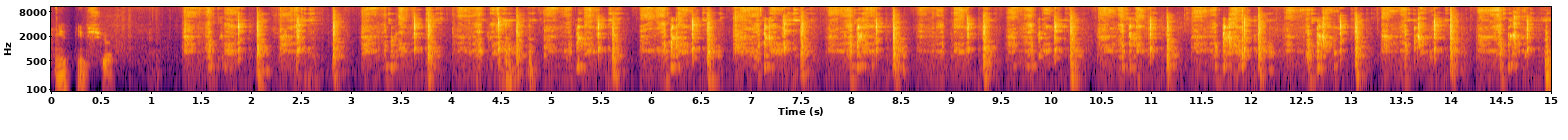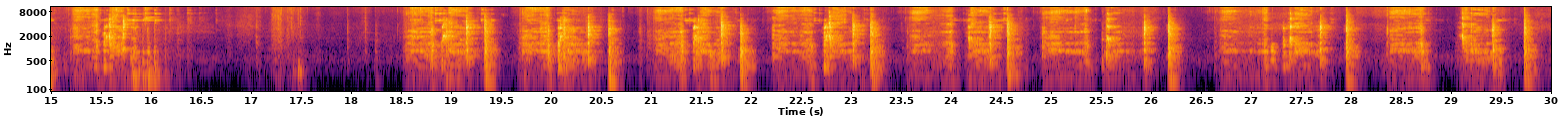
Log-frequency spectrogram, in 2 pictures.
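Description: A CPM 15V steel knife blade in a weighted rope-cutting test rig, drawn repeatedly through rope in a fast run of rasping slicing strokes with metallic clatter from the rig. The strokes pause about sixteen seconds in and resume about two seconds later. It is late in a cut-count test, and the dulling edge often fails to cut through the rope.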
